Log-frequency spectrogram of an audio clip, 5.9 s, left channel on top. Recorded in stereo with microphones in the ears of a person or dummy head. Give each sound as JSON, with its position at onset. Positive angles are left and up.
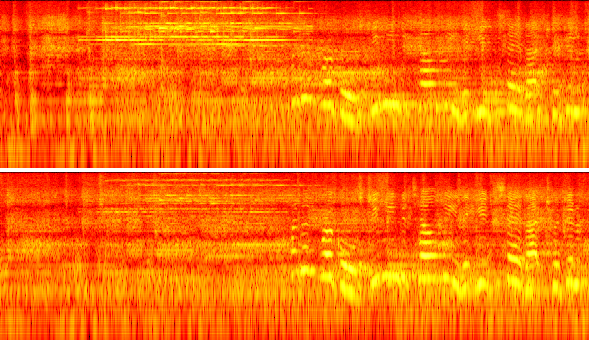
{"t": 0.8, "sound": "a chime", "side_deg": 45, "distance_m": 1.1}
{"t": 2.9, "sound": "a woman speaking", "side_deg": -30, "distance_m": 1.8}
